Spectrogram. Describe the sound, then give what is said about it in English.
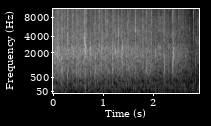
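An audience applauds in a dense, steady patter of many hands clapping, with a few sharper claps standing out, tapering off slightly toward the end. No one speaks. “Do you think there's anything you want to clap for that?”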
